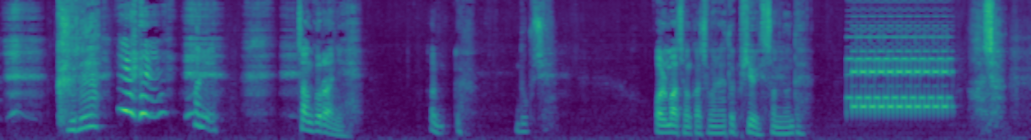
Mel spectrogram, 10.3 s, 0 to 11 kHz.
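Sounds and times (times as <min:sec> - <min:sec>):
speech: 0:00.7 - 0:01.2, 0:02.0 - 0:02.3, 0:03.0 - 0:03.6, 0:04.3 - 0:05.6, 0:06.6 - 0:08.2
telephone ringing with a bright electronic trill: 0:08.5 - 0:09.6.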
